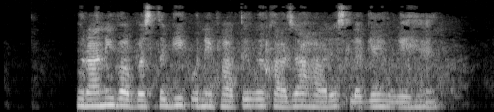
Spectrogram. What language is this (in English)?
Urdu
